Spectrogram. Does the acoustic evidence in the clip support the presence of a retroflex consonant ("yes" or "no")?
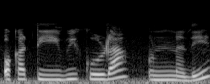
yes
